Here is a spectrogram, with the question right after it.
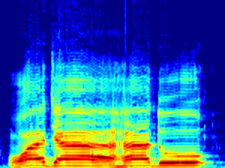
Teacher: جیم پر کڑا زبر ہے، ایک الف کی مقدار کھینچنا ہے اور دال کو واو کے ساتھ ملانا ہے.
